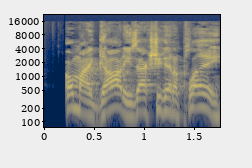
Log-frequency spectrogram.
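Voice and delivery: plain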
